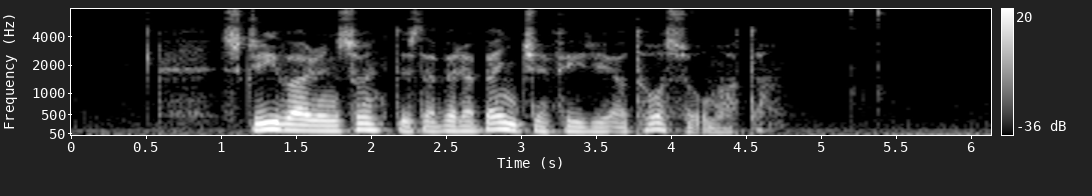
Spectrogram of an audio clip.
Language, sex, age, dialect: Faroese, male, 36-60, Suðurstreymoy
